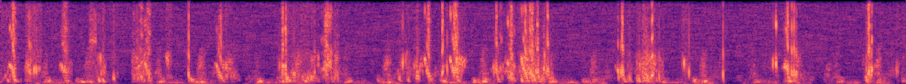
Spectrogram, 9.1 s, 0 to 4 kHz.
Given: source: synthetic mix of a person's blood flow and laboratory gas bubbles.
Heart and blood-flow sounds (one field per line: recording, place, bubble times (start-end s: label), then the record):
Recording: Doppler ultrasound of blood flow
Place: precordium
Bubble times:
0.00-0.21 s: bubbles
0.23-0.42 s: bubbles
0.58-0.73 s: bubbles
0.87-1.18 s: bubbles
1.30-1.53 s: bubbles
1.65-1.73 s: bubbles
1.84-1.92 s: bubbles
2.13-2.37 s: bubbles
2.75-3.42 s: bubbles
3.96-4.67 s: bubbles
4.89-5.55 s: bubbles
6.13-6.63 s: bubbles
6.80-6.92 s: bubbles
7.19-7.26 s: bubbles
7.68-8.04 s: bubbles
8.61-8.75 s: bubbles
8.94-9.06 s: bubbles
From the record:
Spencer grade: 3 (all of the cardiac periods contain showers or single bubble signals, but not dominating or overriding the cardiac motion signals)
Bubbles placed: only in the low amplitude regions of the cardiac cycle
